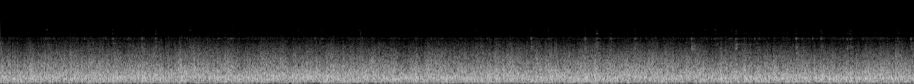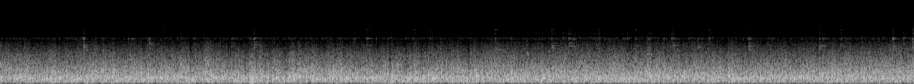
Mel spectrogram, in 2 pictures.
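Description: Steady rushing noise of a tyre rolling over a wet, slushy road, mixed with wind on the microphone.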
